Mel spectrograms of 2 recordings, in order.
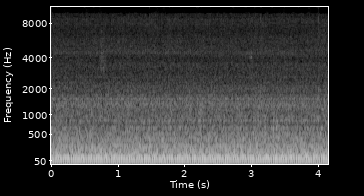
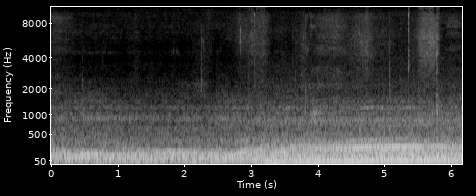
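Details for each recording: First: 2005 Mercedes CL600 V12: low rumbling idle with an uneven, lumpy beat about twice a second, misfiring. Fault codes persist after fitting a supposedly new voltage regulator/transformer; cause still unknown. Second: 2005 Mercedes CL600 V12, misfire fixed by replacing the voltage transformer so it now runs on all 12 cylinders instead of six, accelerating uphill: deep, even rumble climbing smoothly with no stumble.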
